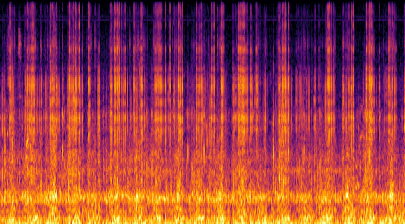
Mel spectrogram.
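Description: Wind and road noise buffeting the microphone of a camera carried by a road cyclist riding in a group: a steady low rumble with rapid flutters throughout.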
